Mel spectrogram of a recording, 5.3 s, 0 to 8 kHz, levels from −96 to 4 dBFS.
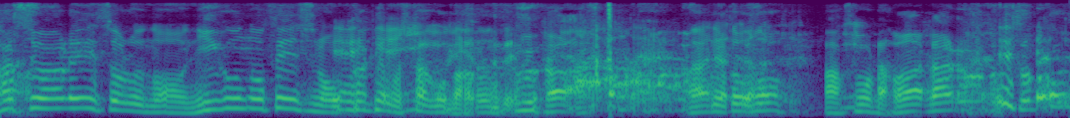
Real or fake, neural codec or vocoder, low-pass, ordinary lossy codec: fake; vocoder, 22.05 kHz, 80 mel bands, HiFi-GAN; 7.2 kHz; none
